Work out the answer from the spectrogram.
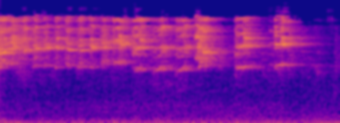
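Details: Feeding birds chatter continuously in high, dense twittering, with a few sharper chirps standing out toward the end.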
